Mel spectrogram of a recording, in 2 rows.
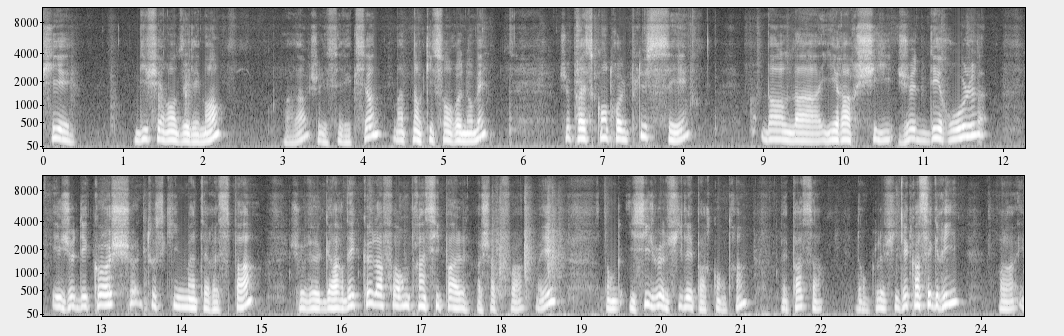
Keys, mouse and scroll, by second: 1.6 click, 2.9 click, 4.6 click, 7.4 ctrl+c, 11.2 click, 14.1 click, 15.4 click, 16.3 click, 16.8 click, 17.8 click, 20.0 click, 21.5 click.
